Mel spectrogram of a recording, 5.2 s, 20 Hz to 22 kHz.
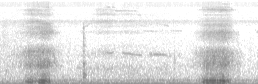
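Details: Snoring recorded 10.10.16: two loud, low, rattling snores about three and a half seconds apart, each on inspiration, with quiet room noise between.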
